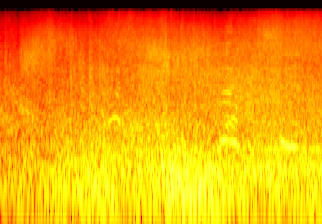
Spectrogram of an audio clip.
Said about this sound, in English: As the choppers start firing at the riverbank, Erickson cowers from the explosions.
